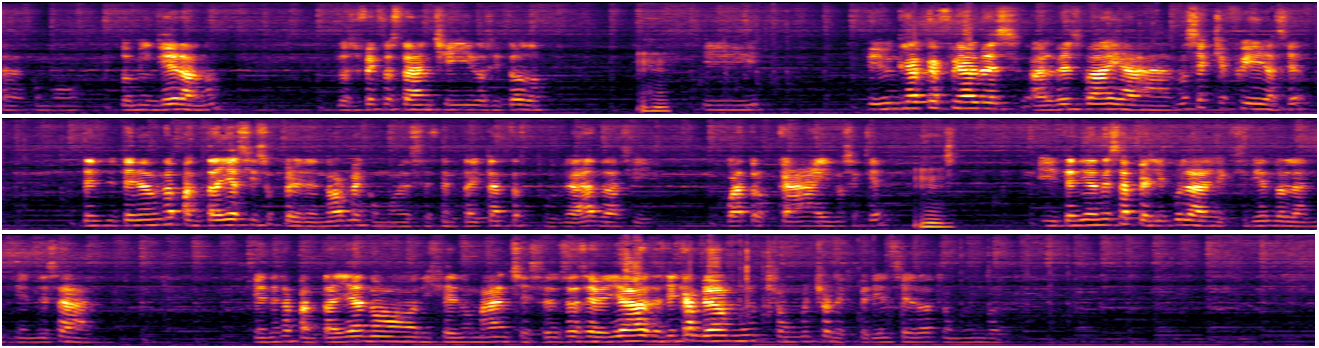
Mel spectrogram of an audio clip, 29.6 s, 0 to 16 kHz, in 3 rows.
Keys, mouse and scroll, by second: 5.6 shift+middle click, 8.5 shift+middle click, 8.7 middle click, 8.8 middle click, 9.6 scroll up 1, 9.8 middle click, 10.1 scroll down 1, 10.3 middle click, 11.4 shift+middle click, 13.2 click, 13.3 click, 21.0 scroll up 1, 21.8 click, 23.6 scroll down 1, 24.2 click, 25.3 alt+a, 25.9 middle click, 26.2 shift+middle click, 26.5 middle click, 26.6 middle click, 28.0 click.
